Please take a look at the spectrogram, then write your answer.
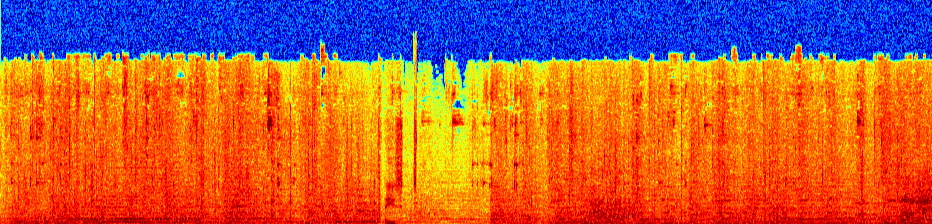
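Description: Horses ridden by Gisborne and Alan gallop through a forest in pursuit, their hooves pounding loudly and continuously in a dense, rumbling rush that briefly drops away for a moment before surging back at full force.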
